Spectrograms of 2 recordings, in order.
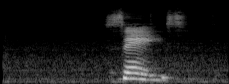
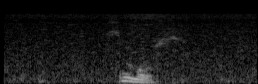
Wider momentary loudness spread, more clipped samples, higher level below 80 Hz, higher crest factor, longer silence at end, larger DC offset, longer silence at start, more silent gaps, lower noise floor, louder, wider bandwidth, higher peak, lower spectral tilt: about the same, 19 LU vs 19 LU; neither; about the same, -62 dBFS vs -58 dBFS; about the same, 20 dB vs 20 dB; first, 0.45 s vs 0 s; neither; first, 1.05 s vs 0.05 s; neither; about the same, -50 dBFS vs -49 dBFS; first, -19 LUFS vs -32 LUFS; first, 14 kHz vs 11.5 kHz; first, -4 dBFS vs -16 dBFS; second, -3 dB/octave vs -6 dB/octave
